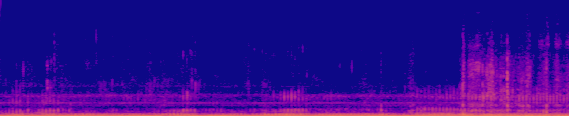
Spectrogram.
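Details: A continuous deep purr from Totoshka, a three-legged male house cat, holding an even rumbling drone throughout, with faint rustling toward the end.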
